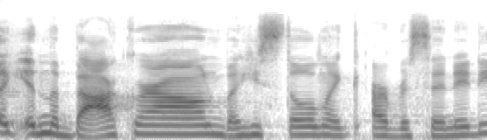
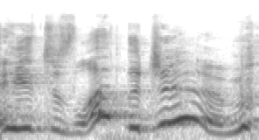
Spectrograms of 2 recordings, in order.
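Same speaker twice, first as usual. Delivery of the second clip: high, loud laughing; 8 semitones higher, 5 dB louder than usual. Real, not acted. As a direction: deliver the punchline laughing. Laughing punchline.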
